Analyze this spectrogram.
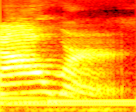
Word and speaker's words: hour: An hour. An hour ini kan pakai H. Itu karena pengucapannya tuh an hour. Jadi pakai A bukan pakai H. Bukan an hour tapi an hour.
